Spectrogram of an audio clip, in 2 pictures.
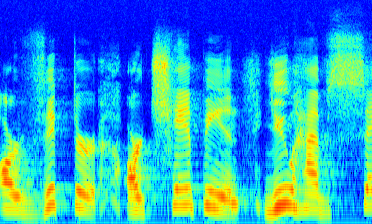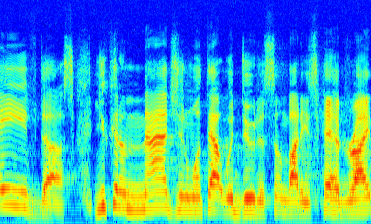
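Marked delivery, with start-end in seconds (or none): none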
